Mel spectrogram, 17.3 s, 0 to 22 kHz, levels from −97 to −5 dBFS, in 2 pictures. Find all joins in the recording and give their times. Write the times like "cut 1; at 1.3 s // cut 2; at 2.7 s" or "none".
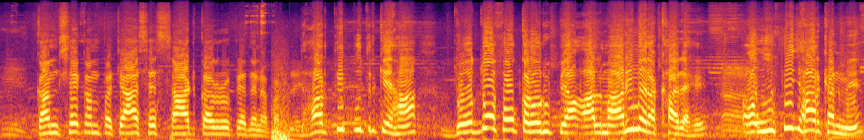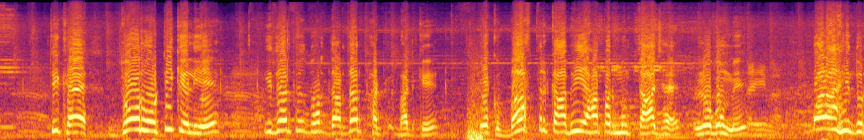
cut 1; at 2.8 s // cut 2; at 13.3 s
